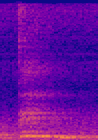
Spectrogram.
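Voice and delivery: high chime-like "ting"; phone ping. Retold or imitated. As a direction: imitate the ping of a message. Imitates a phone notification. (menirukan bunyi notifikasi SMS)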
